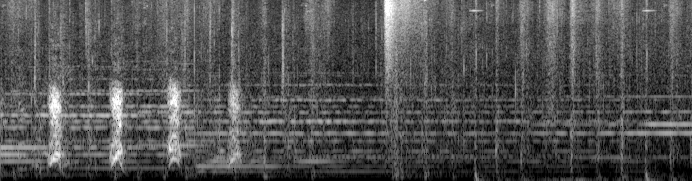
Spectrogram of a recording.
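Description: Dog barking in the medieval video game Kingdom Come, four clear evenly spaced barks up close, followed by hoofbeats and quieter background game ambience.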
